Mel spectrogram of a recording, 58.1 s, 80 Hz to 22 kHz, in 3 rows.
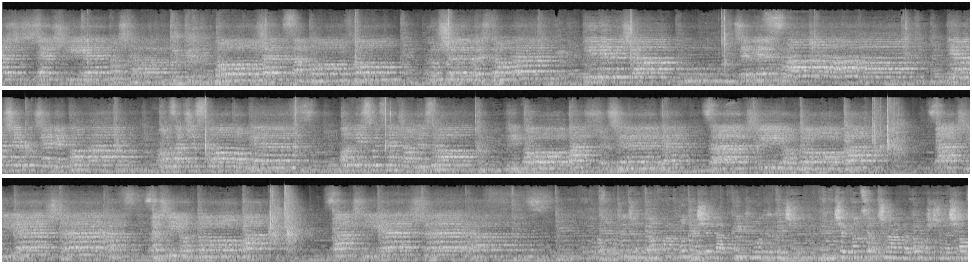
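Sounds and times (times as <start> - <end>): group singing worship song: 0.0 - 58.0.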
